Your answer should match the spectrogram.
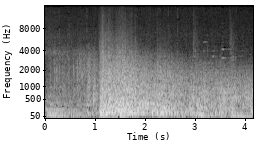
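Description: A loud thunder clap sound effect breaks in suddenly about a second in, then rumbles on and slowly fades.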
